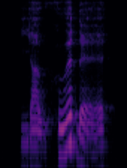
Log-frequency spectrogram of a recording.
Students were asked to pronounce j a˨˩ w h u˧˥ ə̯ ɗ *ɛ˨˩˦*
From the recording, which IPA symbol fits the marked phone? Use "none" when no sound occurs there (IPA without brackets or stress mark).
ɛ˨˩˨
